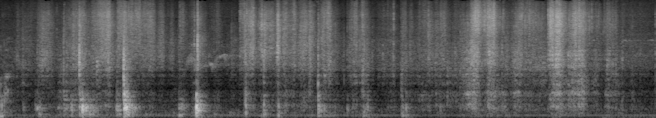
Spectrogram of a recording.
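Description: Hands handling a glued foam seat pad: rustling and scraping as the foam is rubbed and pressed, with a few sharp clicks as spring clamps come off.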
